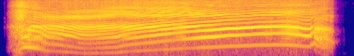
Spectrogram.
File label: Vox Casting jp; Miruru; kings raid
